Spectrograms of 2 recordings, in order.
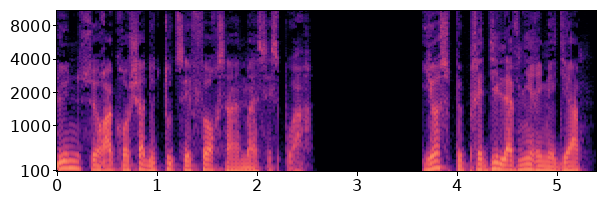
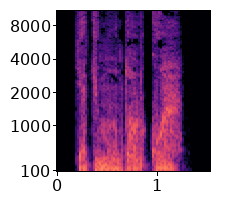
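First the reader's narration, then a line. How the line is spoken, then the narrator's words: Guard whispering. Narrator (French): chuchota le gardien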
